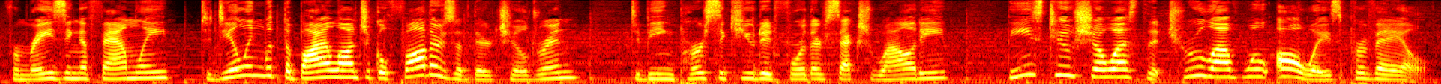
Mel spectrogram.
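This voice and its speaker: A woman's voice: fairly high pitch, lively intonation, moderate pace, a bit bright, faint music behind. A woman reading scripted narration as the narrator of a countdown video.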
